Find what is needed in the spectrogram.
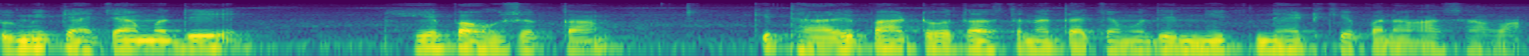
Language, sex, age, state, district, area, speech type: Marathi, male, 30-45, Maharashtra, Satara, rural, spontaneous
